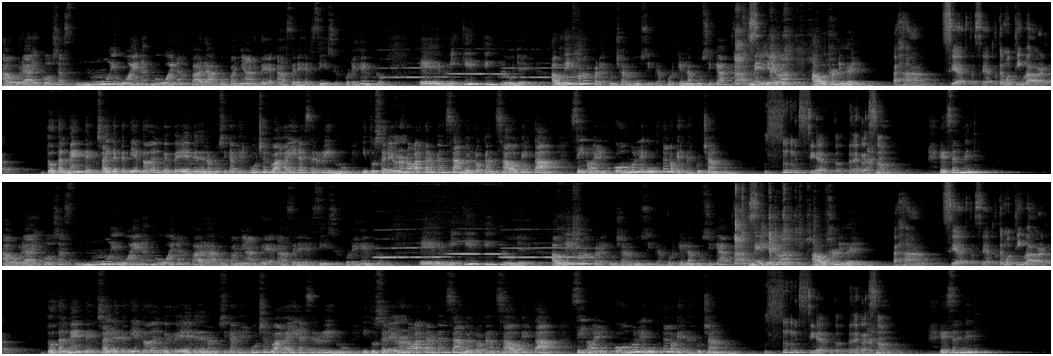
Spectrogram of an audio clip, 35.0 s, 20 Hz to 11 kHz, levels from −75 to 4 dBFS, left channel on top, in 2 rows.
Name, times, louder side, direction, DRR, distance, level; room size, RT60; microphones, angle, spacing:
voice 1, 0.0-12.2 12.4-13.2 13.5-14.5 18.1-29.8 31.9-32.3 32.9-33.7, left 2 dB, 35° left, 2 dB, 0.5 m, -24 dB
Wind instrument woodwind instrument, 6.2-9.9, right 6 dB, 60° right, 1.3 m, -33 dB
sound 1, 9.3-10.3 10.7-11.1 11.6-11.7 12.2-13.9 14.3-14.4, right 2 dB, 85° right, 2.8 m, -35 dB
voice 2, 12.2-12.9 14.9-15.4 15.7-17.6 23.8-24.3 30.2-32.4, left 1 dB, 15° left, 1 dB, 0.9 m, -31 dB
10.5 x 9.5 x 2.3 m, 1.3 s
head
